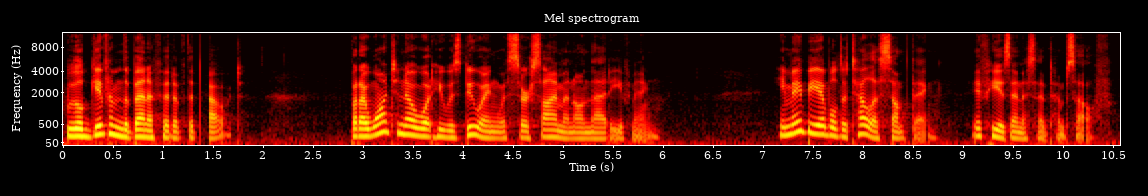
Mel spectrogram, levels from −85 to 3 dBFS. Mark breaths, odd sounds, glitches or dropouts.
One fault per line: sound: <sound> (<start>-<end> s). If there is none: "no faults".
sound: dropout (1.4-1.5 s)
